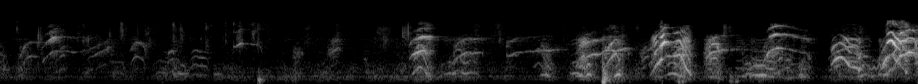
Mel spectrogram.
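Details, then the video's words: Norwegian Buhund puppies causing a racket at 2:30 am on June 8, 2021: soft scattered whimpers grow into loud, rapid, arched yips and yelps, crowding together and getting louder toward the end. "Puppy Pandemonium at 2:30am! Norwegian Buhund Puppies"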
